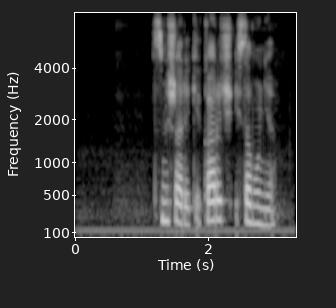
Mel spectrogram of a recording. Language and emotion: Russian, neutral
